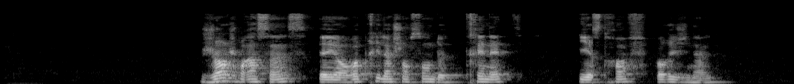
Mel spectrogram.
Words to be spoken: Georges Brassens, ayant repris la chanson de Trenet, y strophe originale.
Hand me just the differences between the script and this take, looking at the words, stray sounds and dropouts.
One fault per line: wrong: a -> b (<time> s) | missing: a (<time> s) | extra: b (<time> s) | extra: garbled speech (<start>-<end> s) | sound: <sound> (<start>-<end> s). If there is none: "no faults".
no faults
